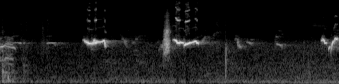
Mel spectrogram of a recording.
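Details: Shama song, a white-rumped shama, played to lure others into singing: slurred, wavering whistles and sharp chirps in quick clusters, including a loud bright burst mid-way, over near-silent background.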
